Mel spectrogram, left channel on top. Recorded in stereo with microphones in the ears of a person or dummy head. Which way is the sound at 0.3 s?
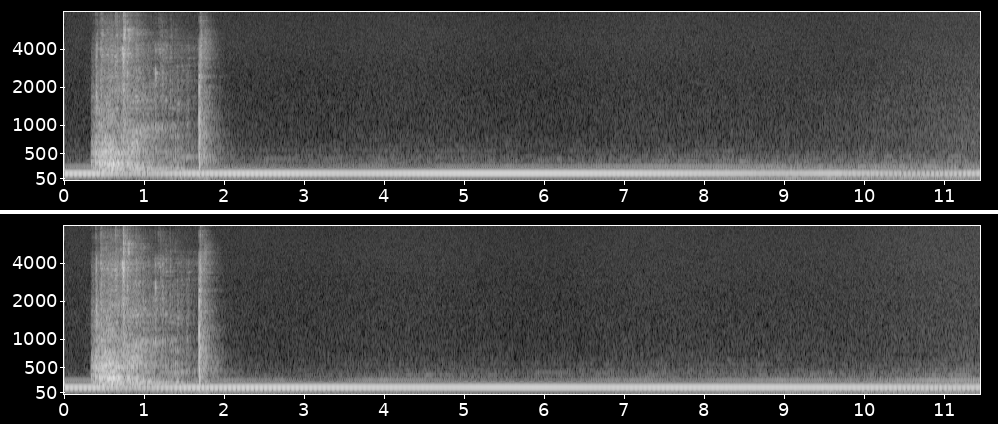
5° right (ahead or behind).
